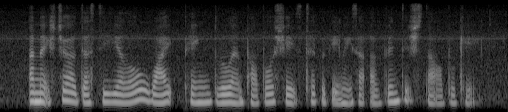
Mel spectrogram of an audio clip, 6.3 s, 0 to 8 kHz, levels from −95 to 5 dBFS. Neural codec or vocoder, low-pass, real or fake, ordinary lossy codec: none; 7.2 kHz; real; none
